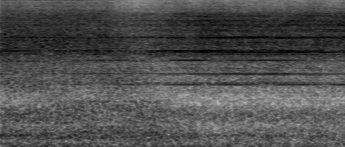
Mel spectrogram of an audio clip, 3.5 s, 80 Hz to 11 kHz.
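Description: Boeing 727 tri-jet in Microsoft Flight Simulator accelerating down the runway on takeoff, a steady broadband engine roar with a faint high whine, constant and fairly loud throughout with no talk.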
